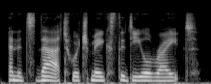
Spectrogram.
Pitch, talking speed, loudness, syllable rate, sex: 180 Hz, 225 wpm, -17 LUFS, 4.8 syllables/s, female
